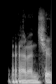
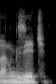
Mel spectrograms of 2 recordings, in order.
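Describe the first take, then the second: First: The name ends with a 'chekh' sound. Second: The name ends with a 'gzech' sound. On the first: This is how the local people say it. The speaker calls it right. "Ранчех, начали говорить парни" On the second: This is a reading based on the spelling. The speaker calls it wrong. "я называю это Рангзеч"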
